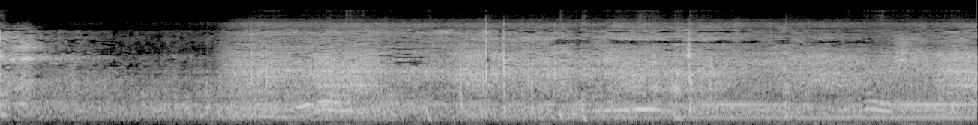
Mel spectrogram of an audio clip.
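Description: A person's voice exclaiming in short phrases over a steady hissing background noise, with a couple of sharp clicks.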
